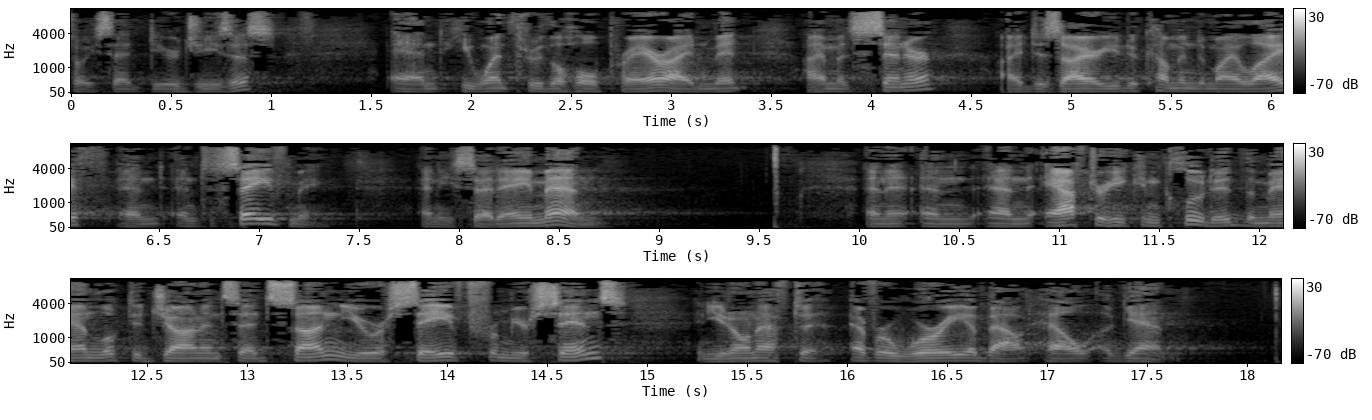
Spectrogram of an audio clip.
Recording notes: This is a sermon recorded at the Lebanon Bible Fellowship Church, in Lebanon, PA, on 12/31/2013 during our New Year’s Eve service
